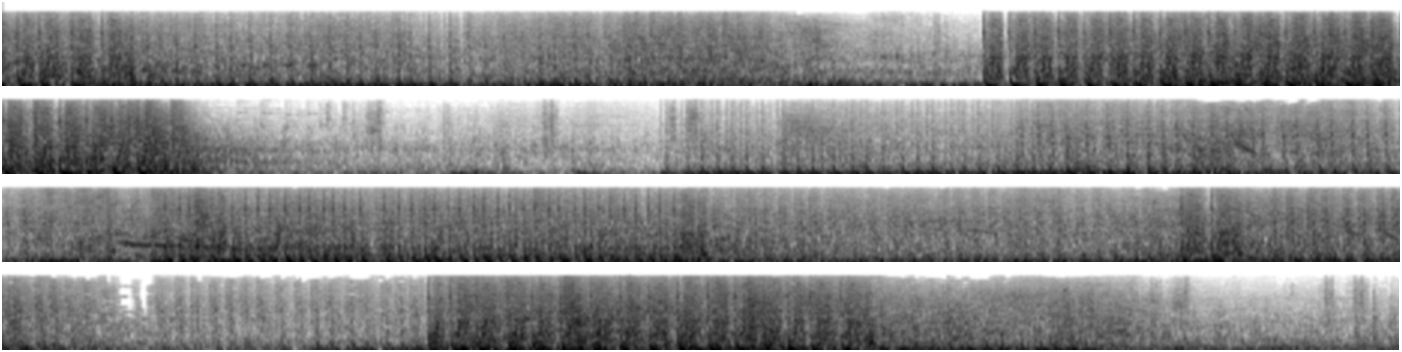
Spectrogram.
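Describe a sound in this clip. Pistols fire rapidly, close by.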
